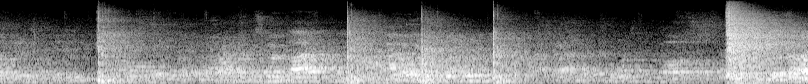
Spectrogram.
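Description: Basketball bouncing a few times on a sports-hall floor, each bounce a sharp knock in a reverberant hall, over voices from the players and benches. A louder wash of noise starts near the end.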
